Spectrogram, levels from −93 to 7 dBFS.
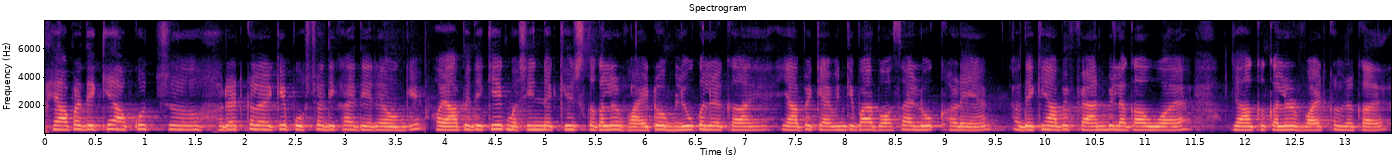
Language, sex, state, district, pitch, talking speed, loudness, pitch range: Hindi, female, Bihar, Bhagalpur, 265 Hz, 250 wpm, -15 LUFS, 250-275 Hz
